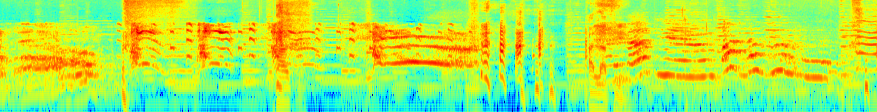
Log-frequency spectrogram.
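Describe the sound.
A small dog howls in long, wavering, wolf-like tones, rising and falling in several drawn-out bursts, with people talking over and between the howls.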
